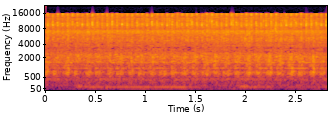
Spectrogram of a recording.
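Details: Toyota Grand New Avanza with the 1NR-VE engine at idle: a light, fast rhythmic ticking about two a second. Stethoscope checks of the water pump and alternator traced it to the alternator, possibly its shaft. Alternator noise.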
